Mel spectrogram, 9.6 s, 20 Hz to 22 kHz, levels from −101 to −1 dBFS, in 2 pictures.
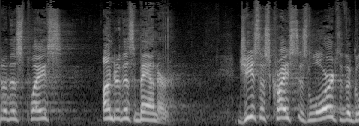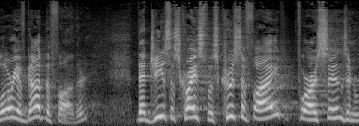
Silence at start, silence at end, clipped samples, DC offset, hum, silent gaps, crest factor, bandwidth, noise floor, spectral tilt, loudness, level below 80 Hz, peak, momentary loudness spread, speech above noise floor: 0 s; 0 s; under 0.1%; under 0.1%; none; none; 20 dB; over 20 kHz; -63 dBFS; -2.5 dB/octave; -27 LUFS; -82 dBFS; -8 dBFS; 10 LU; 36 dB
